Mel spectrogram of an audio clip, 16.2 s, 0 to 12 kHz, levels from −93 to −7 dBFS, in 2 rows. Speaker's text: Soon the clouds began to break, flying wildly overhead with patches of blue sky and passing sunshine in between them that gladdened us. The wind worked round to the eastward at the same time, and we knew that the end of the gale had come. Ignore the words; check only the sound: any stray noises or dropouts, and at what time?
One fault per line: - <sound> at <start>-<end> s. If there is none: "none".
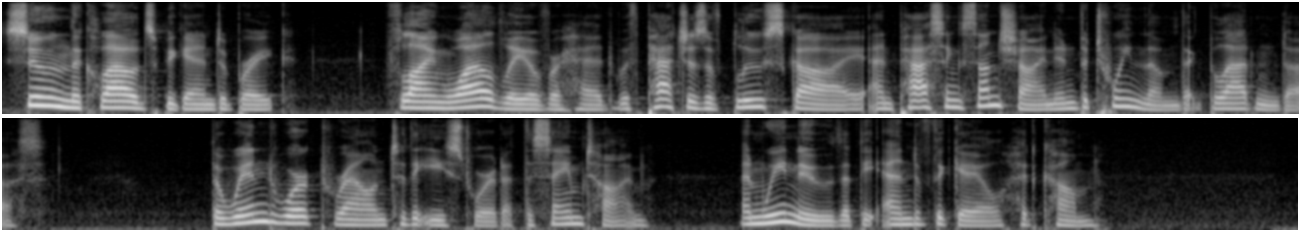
none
